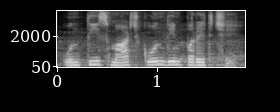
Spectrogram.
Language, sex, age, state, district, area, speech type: Maithili, other, 18-30, Bihar, Madhubani, rural, read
